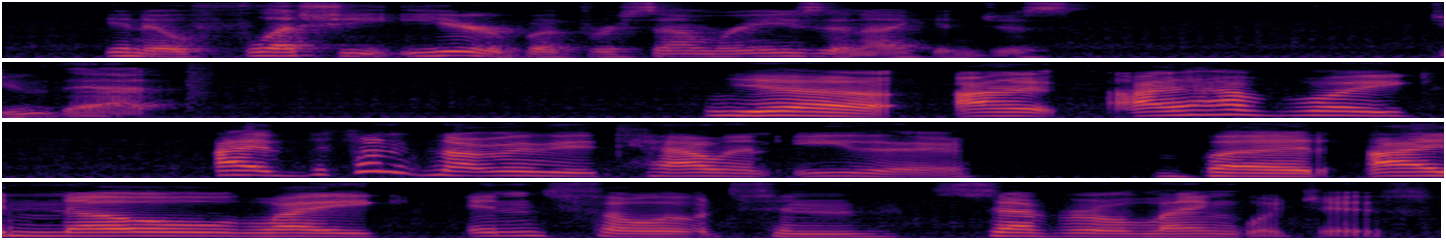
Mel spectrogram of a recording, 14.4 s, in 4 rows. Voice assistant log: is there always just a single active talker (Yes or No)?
Yes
